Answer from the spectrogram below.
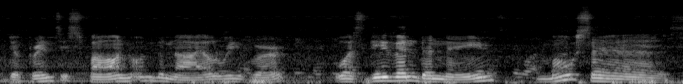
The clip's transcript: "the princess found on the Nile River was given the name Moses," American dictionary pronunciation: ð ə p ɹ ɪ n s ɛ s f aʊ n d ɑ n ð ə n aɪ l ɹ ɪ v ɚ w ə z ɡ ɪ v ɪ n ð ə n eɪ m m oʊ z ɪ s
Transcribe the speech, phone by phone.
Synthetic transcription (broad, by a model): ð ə p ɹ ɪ n s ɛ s f aʊ n d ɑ n ð ə n aɪ l ɹ ɪ v ɚ w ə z ɡ ɪ v ɪ n ð ə n eɪ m m oʊ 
